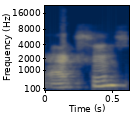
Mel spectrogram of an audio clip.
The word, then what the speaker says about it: accents: Some words have silent letters, and here, for example, if we have the word accent, the plural is accents. The T is not there in pronunciation.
